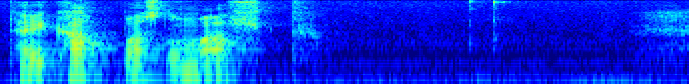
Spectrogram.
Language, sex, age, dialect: Faroese, male, 36-60, Norðurstreymoy/Eysturoy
